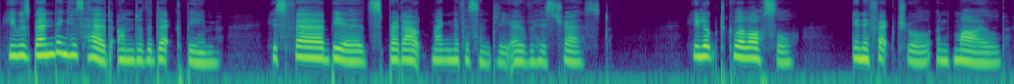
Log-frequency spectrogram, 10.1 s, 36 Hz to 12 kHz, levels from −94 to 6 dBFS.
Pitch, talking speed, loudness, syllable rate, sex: 200 Hz, 140 wpm, -19 LUFS, 4.5 syllables/s, female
